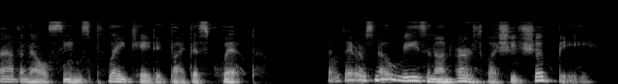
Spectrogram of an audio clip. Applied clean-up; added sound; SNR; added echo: neural mask model DeepFilterNet 3.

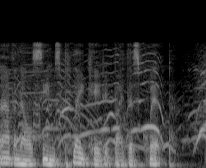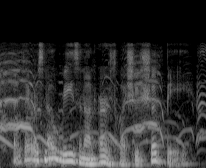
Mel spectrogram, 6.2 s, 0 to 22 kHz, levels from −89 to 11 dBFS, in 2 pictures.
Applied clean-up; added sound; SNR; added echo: none; Cheering; 13 dB; reverberation time 0.5 s.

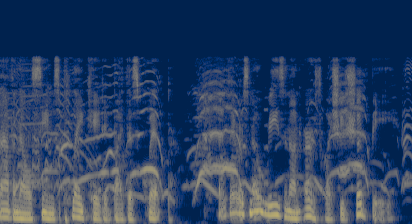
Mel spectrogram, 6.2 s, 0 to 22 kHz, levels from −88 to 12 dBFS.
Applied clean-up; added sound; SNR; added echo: classical method WPE with log-MMSE.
